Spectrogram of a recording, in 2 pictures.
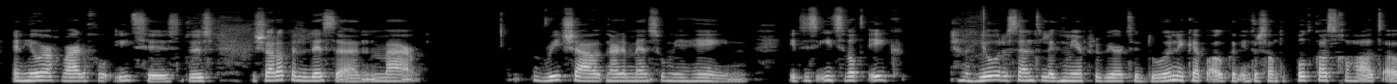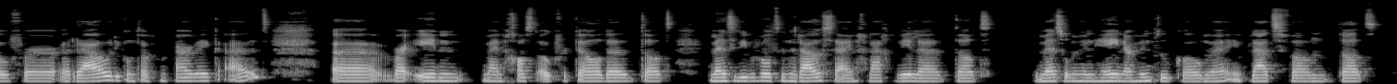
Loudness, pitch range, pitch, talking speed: -19 LUFS, 150-180 Hz, 165 Hz, 165 wpm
